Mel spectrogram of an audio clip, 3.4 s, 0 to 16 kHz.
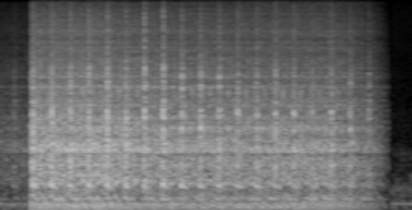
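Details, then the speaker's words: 2011 Mini Countryman at idle, heard from the right front wheel well by the crank pulley, idler and water pump pulley: a loud metallic clatter, about three knocks a second. It sounds like rod knock, but has persisted six months with no debris in the oil. "and here is what the engine sounds like yes that really sounds bad"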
